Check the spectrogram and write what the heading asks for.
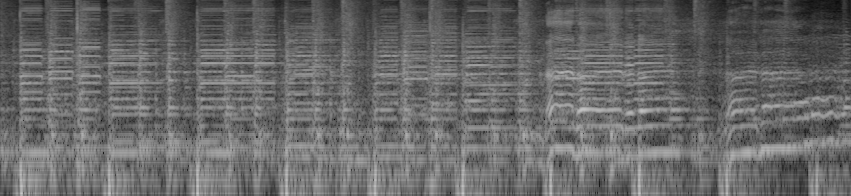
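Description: A live band playing an upbeat song with a steady beat. A melody line with sliding pitch comes in about five and a half seconds in.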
